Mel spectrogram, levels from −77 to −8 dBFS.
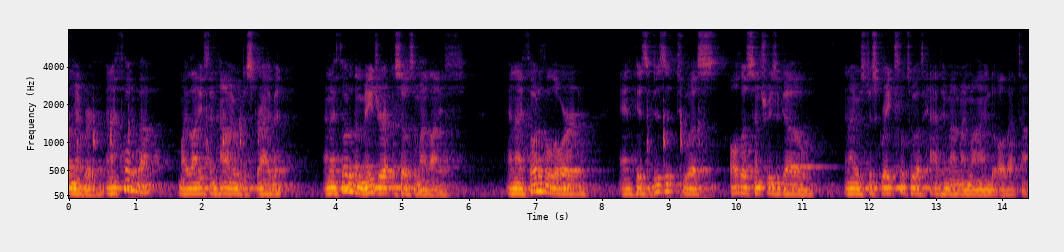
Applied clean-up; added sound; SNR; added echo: none; Knock; 17 dB; reverberation time 0.5 s.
